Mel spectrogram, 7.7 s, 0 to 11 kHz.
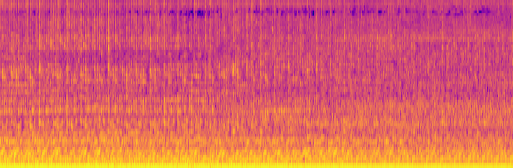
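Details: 1959 Graymarine 109 marine engine from a 1959 19' Lyman, after a complete overhaul, oil-pressure priming, timing set and carburetor adjusted: deep, even idle with a steady low pulse around two beats a second, no knocks or misses; normal healthy idle.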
